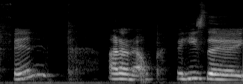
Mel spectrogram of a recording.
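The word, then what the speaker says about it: Fionn: but um it follows I pronounced it Finn it's spelled f i o NN which I like thought was like Fon or something but but then I looked it up and Google said it's just pronounced Finn I don't know he's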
